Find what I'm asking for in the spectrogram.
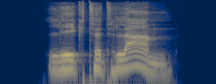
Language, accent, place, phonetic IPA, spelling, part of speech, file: German, Germany, Berlin, [ˌleːktət ˈlaːm], legtet lahm, verb, De-legtet lahm.ogg
- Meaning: inflection of lahmlegen: 1. second-person plural preterite 2. second-person plural subjunctive II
